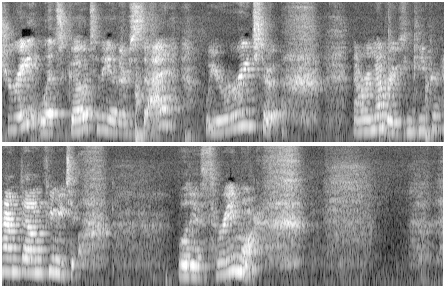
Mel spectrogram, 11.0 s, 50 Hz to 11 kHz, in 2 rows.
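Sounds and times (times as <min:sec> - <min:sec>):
quiet breathing: 0:06.5 - 0:07.7, 0:08.8 - 0:11.0.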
